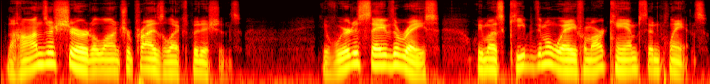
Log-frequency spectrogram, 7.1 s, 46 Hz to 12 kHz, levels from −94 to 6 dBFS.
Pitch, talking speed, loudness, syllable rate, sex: 120 Hz, 205 wpm, -17 LUFS, 5.5 syllables/s, male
